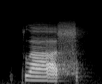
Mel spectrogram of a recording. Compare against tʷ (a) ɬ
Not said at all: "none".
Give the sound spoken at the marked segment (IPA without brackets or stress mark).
a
